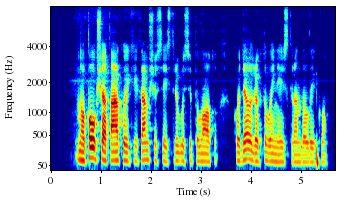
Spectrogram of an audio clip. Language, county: Lithuanian, Šiauliai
